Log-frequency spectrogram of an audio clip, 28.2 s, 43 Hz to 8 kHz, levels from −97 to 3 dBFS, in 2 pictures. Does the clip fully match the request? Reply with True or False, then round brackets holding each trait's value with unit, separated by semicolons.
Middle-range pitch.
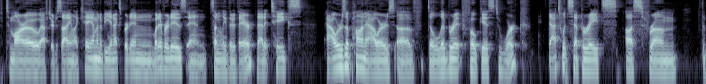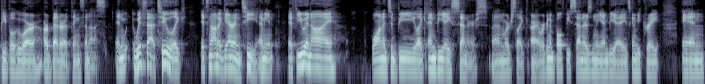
False (100 Hz)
